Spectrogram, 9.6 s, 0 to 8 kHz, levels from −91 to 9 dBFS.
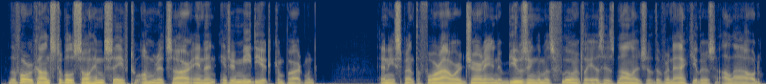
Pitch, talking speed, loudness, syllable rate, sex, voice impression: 90 Hz, 195 wpm, -18 LUFS, 6.3 syllables/s, male, masculine, adult-like, tensed, slightly dark, fluent, intellectual, calm, reassuring, wild, modest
